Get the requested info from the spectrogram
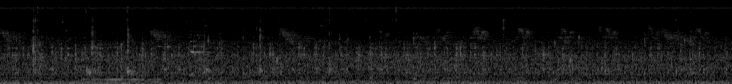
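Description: Small birds chirping over and over: short, high, falling calls a few times a second.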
